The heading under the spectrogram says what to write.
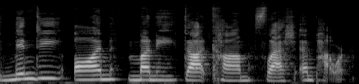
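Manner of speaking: slow, spaced-out web address. Shown as a demonstration. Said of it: "That's why I said it slower".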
